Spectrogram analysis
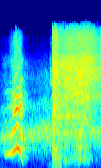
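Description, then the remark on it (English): A short rising-and-falling whistle, then a pause before a thrown rock slams into a car with a sudden loud crash that rings and rattles for about a second, no talking. “That's the car, right here.”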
